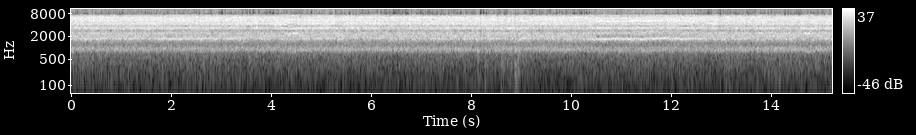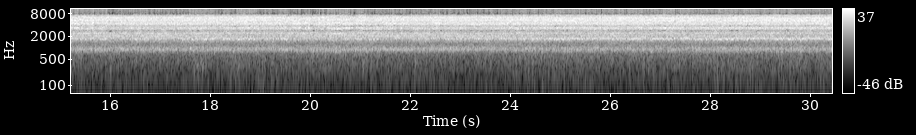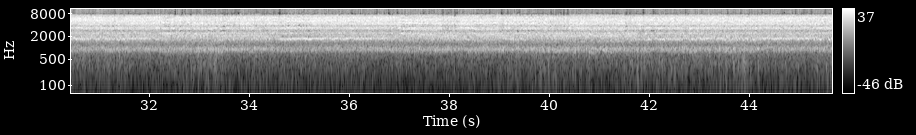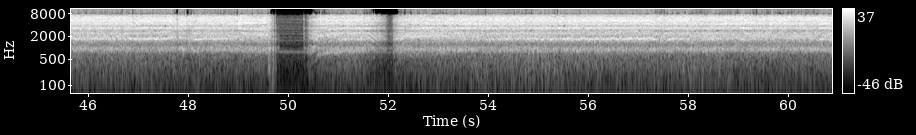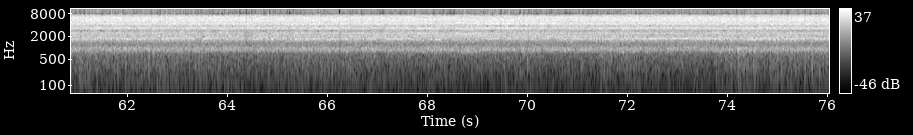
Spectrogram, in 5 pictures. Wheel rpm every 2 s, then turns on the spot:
230, 230, 230, 230, 230, 220, 230, 230, 230, 230, 230, 230, 230, 230, 240, 230, 220, 230, 220, 220, 210, 230, 230, 230, 200, 110, 160, 220, 220, 220, 230, 230, 230, 230, 230, 230, 230, 230.
none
